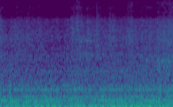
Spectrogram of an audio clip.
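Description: A night passenger train climbing through the hills between Bhanugach and Sreemangal in Lawachara, heard as a steady, loud rumble and rolling roar from close by, with no talking.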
